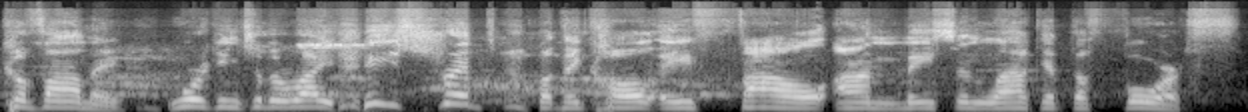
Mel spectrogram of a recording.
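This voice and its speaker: An American man calls basketball play-by-play on the radio in a fairly high voice. He follows the action closely and gets excited on the big plays. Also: unhurried, crowd noise. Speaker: play-by-play announcer.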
